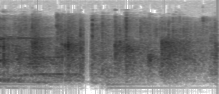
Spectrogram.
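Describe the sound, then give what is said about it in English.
A church audience claps in praise, giving a dense, steady patter of many hands that briefly dips near the middle before picking up again. “Give the Lord a mighty clap of”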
